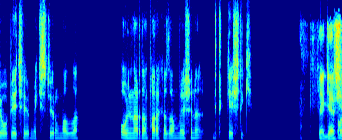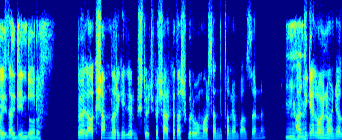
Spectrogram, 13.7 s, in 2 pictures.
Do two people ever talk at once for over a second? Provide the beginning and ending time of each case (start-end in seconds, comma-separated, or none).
none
